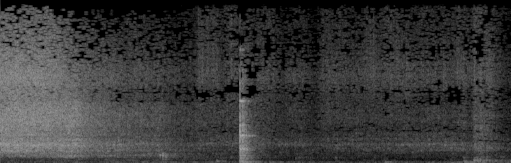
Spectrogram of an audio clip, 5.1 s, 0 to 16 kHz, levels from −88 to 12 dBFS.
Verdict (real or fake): real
